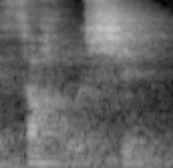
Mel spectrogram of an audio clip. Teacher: su drops out because it's very hard to pronounce three consonants at the same time here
